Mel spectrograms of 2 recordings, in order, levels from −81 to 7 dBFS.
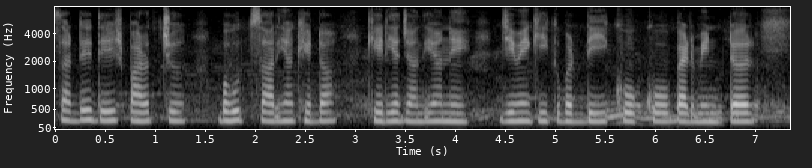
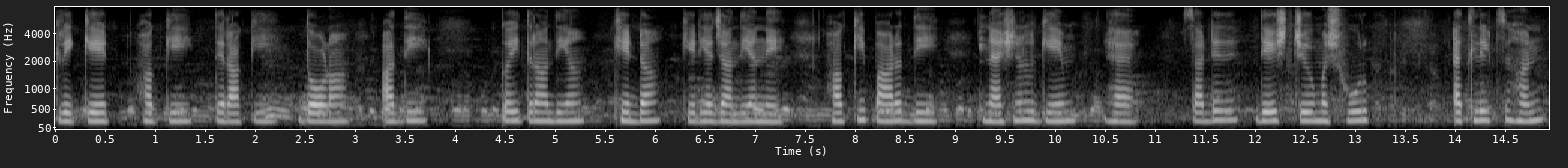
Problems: none marked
